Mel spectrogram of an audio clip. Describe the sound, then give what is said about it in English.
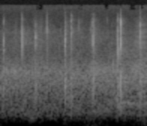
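A basketball crowd on its feet claps and cheers steadily in the final seconds of Cros-Lex's undefeated-season playoff win, a dense wash of applause with scattered sharper claps standing out, fairly soft, with no one speaking. “The crowd is on their feet.”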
